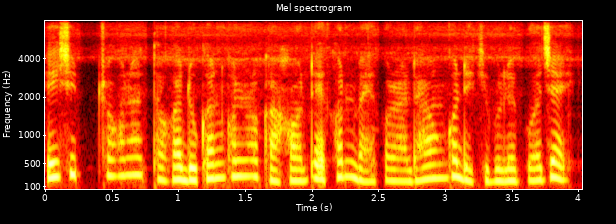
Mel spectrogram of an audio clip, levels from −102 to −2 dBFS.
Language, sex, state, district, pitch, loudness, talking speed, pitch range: Assamese, female, Assam, Sonitpur, 235 Hz, -18 LUFS, 195 wpm, 205-275 Hz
